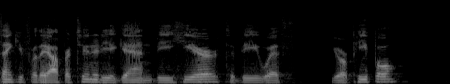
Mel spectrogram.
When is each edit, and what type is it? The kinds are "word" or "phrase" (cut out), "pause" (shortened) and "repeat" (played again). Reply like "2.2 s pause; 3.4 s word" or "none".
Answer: 1.5 s word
